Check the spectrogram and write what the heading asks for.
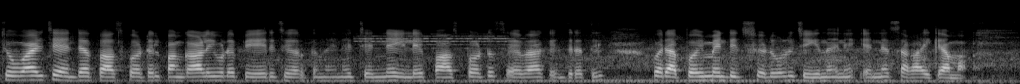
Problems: background sounds at intervals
